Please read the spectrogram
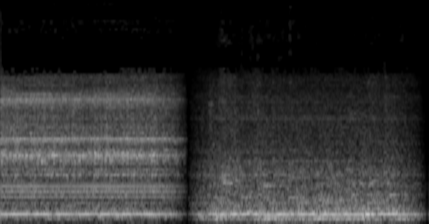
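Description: Electric coffee grinder motor running with a steady whine and hum as it grinds beans into an espresso portafilter. It breaks off abruptly just before the three-second mark, followed by a lower, noisier steady hum of an espresso machine's pump as a shot brews.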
